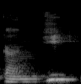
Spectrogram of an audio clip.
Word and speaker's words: kanki: Aquí, esta acá que ustedes ven aquí, suena como la G de gato y la U. Kangi, gi, gichik, kangichik, kangichik. Y lo mismo aquí, kangi, kangi, kangichik, ¿ya?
